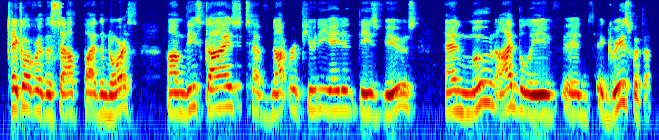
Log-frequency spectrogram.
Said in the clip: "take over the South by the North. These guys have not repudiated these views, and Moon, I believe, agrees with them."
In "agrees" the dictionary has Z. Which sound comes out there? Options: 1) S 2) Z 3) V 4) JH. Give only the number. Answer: 2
